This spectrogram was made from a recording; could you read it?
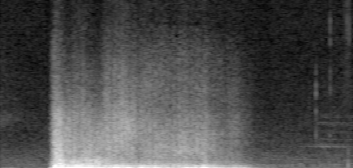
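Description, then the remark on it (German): A single loud, deep volcanic explosion bursts in abruptly and rumbles on for about two seconds with heavy low-end roar before fading away, no voices present; it hurls diamonds, carried by a magma bubble from the lower mantle through the Earth's crust, upward. “In der Animation sehen wir jetzt, wie die Diamanten von einer Magmablase aus dem unteren Erdmantel mitgenommen durch die Erdkruste transportiert und schließlich in einer vulkanischen Explosion nach oben geschleudert werden.”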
